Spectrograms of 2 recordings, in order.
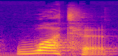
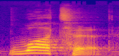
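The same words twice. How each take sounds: The two takes are said the same way.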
